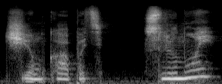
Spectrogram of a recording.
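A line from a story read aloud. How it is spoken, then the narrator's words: Strangled hoarse wheeze. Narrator (Russian): сдавленно прохрипел посеревший двор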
